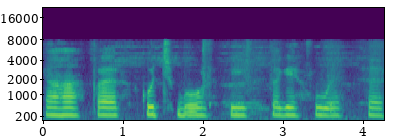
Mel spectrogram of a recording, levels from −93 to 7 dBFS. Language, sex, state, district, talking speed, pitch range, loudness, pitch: Hindi, male, Rajasthan, Jaipur, 110 wpm, 215-225 Hz, -18 LUFS, 220 Hz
